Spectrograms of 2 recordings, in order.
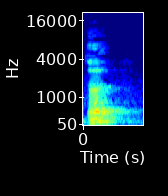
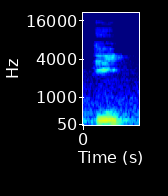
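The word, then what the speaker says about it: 的: This can be pronounced de, or it can be pronounced di. If it's de, then it often indicates possession, like wo de, mine. If it's di, then it appears in the word di chue, which means indeed or really.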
